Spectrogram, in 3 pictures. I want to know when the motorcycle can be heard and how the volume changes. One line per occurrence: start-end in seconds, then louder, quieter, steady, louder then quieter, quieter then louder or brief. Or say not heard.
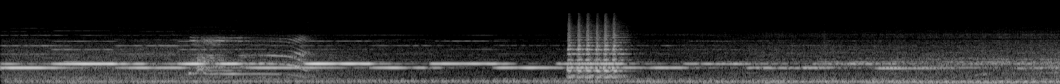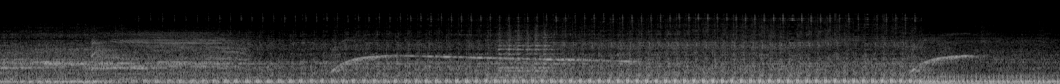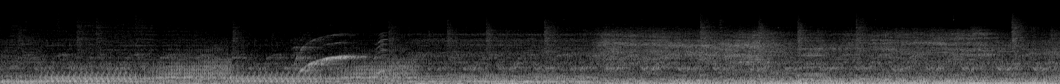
0.0-31.7 louder then quieter.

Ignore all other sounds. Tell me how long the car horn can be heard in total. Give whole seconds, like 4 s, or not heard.
2 s.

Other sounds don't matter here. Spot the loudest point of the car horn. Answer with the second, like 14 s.
6 s.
